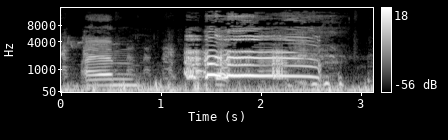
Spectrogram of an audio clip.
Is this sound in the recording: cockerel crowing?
yes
